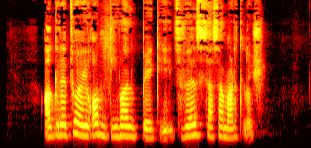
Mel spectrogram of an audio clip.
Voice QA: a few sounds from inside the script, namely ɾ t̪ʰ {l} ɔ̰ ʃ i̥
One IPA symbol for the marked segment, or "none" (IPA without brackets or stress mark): l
